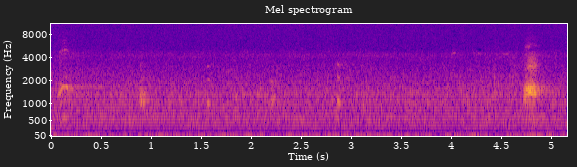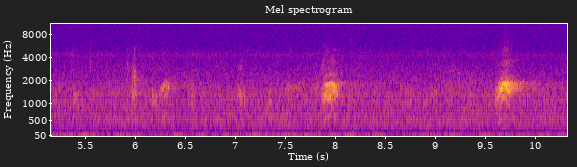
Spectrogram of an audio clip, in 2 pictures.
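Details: Night herons calling at medium-close range as the birds leave their roost, with great reed warblers in the background: short, harsh, croaking single notes at irregular intervals, some louder and nearer, over a steady hiss.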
